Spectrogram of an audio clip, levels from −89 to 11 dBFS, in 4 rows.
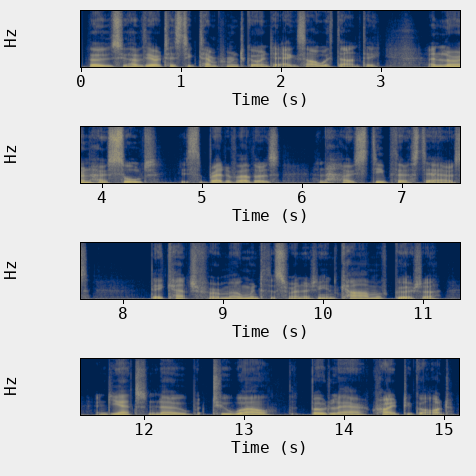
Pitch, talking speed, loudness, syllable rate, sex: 85 Hz, 185 wpm, -21 LUFS, 5.2 syllables/s, male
